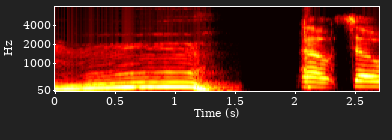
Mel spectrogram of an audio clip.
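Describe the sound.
A couple of people imitate cows mooing: one long, low, drawn-out moo that drops in pitch at the end, then a short pause and two quicker, higher moos in close succession.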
